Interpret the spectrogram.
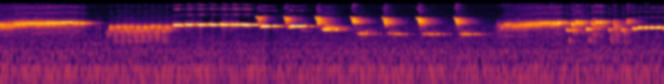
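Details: Male canary singing loudly, moving from a buzzy held tour to a clear whistle, then a series of evenly spaced rapid notes and a warbling rattled ending.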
